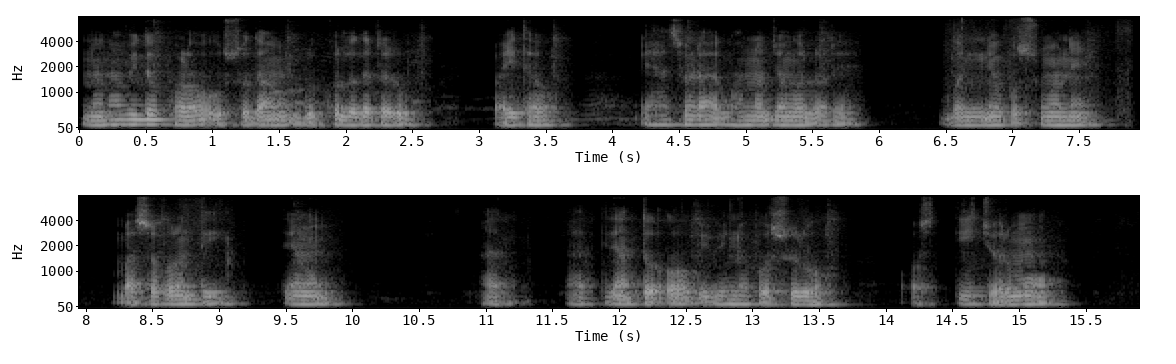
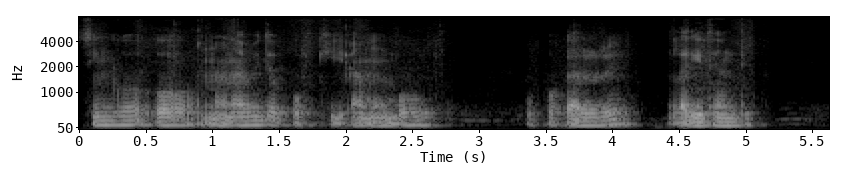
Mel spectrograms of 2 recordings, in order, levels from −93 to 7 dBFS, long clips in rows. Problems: none marked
